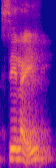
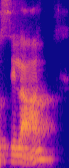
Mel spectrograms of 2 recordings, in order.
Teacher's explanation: So that is the Tamil word ending with I changed into A in Malayalam language.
